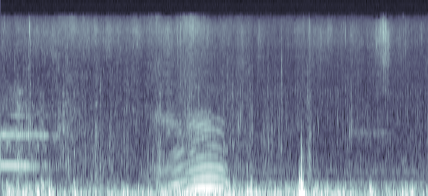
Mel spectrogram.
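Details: One Angus heifer, from a lot of thirty, lets out a single arching moo that swells and fades over about a second. A sharp knock follows, with low background rumble throughout.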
